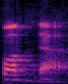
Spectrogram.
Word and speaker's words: পদ্মা: পদ্মা, ইংলিশে তো উচ্চারণ অনেকে যাই করো, বাংলায় হচ্ছে পদ্মা, মানে এম এর উচ্চারণটা আমরা দর নিচে ম দিয়ে যেমন করি, ওইটা তো হচ্ছে বাংলায় পদ্মা হয়ে যায়, ঠিক আছে।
